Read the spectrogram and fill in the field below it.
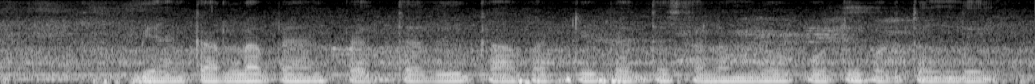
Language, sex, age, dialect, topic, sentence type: Telugu, male, 18-24, Southern, banking, statement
